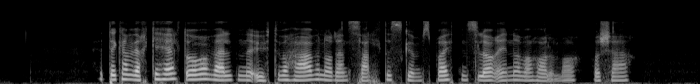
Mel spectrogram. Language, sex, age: Norwegian, female, 26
